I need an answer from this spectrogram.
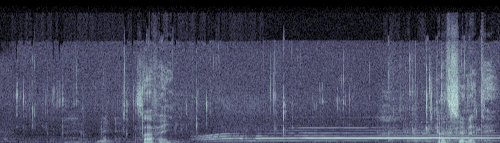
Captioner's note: Arabic spoken audio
